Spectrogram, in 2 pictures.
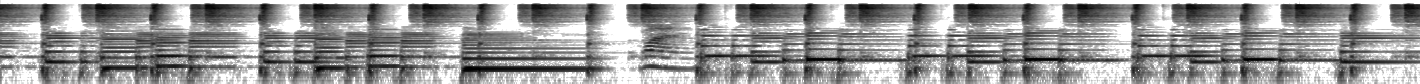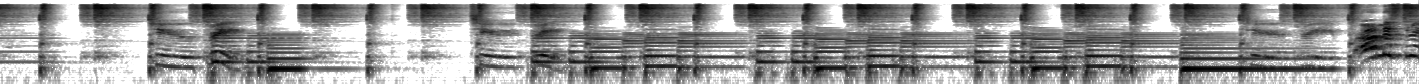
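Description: Digital keyboard playing a short bluesy melody in a piano voice, the phrase repeated over a steady ticking beat. It is a timing exercise: the same melody and rhythm shifted to start on beat two.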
